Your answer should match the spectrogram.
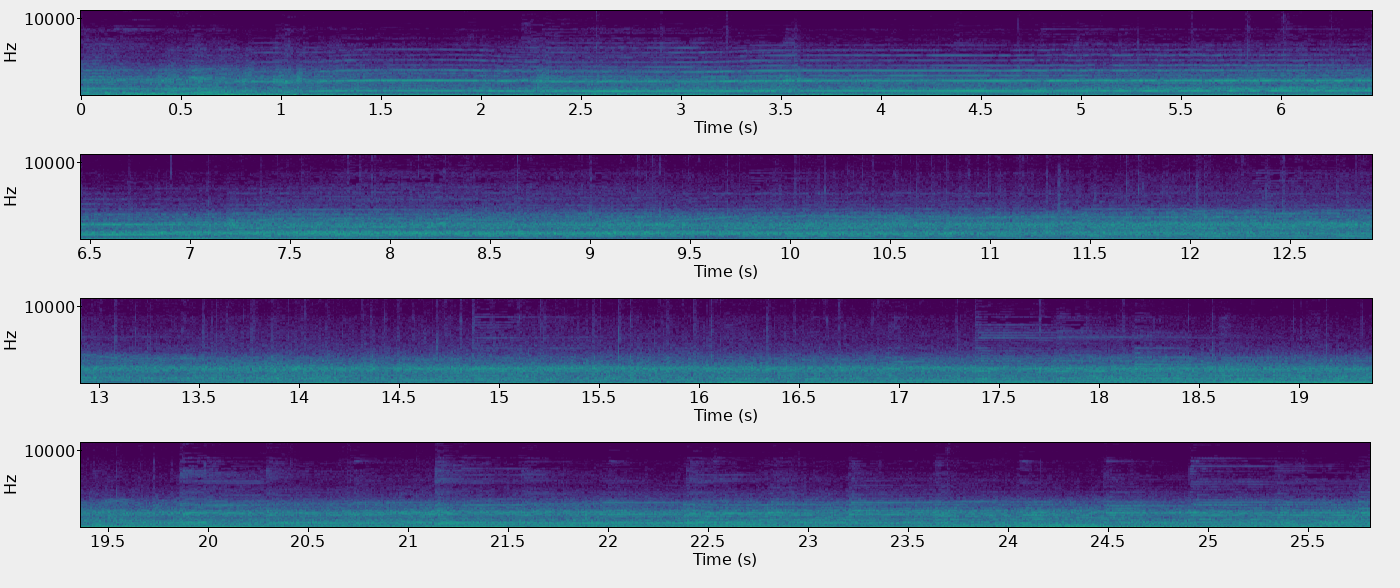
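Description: Live rock band playing an instrumental passage, with a lead electric guitar holding long notes over bass and keyboards, heard through the stadium's sound system from the stands. The crowd is audible underneath, strongest around the middle.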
